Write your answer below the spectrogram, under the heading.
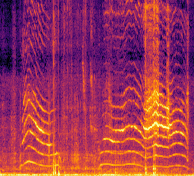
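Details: Kittens playing with other cats around: two clear high-pitched meows, each rising briefly then gliding down, about two seconds apart, with a faint tap between them and a constant low hum behind.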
